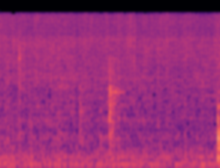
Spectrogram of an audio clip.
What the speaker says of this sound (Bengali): রসুনটা ঘিয়ের মধ্যে পেঁয়াজের সঙ্গে ভালোভাবে নেড়ে চেড়ে একটু ভাজা ভাজা করে নেব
